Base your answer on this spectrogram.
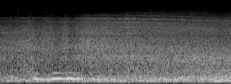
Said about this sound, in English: There's airplanes flying by.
